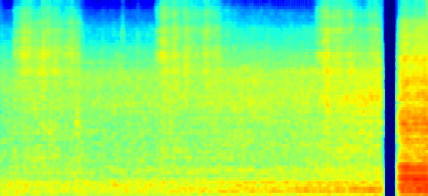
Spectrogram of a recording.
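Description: Steady outdoor street background noise, a low hum of distant traffic with no distinct tool or door sounds, cutting off abruptly near the end.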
